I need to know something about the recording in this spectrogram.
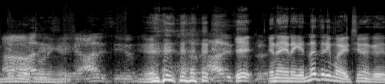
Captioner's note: laughs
